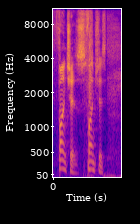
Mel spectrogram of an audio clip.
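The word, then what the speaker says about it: Ron Funches: Funches.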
